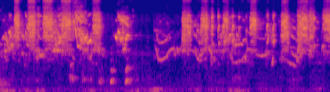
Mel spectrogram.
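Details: Several happy pet budgies chatter in quick, high, scratchy chirps, including a wavering whistled phrase near the middle, with soft low clicks beneath.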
